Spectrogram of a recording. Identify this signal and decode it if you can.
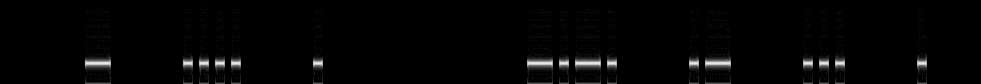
Morse code, heard as a keyed tone, about 15 wpm, spaced as for 8 wpm, 1000 Hz. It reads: THE CASE
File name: qotdfiles / 8wpm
